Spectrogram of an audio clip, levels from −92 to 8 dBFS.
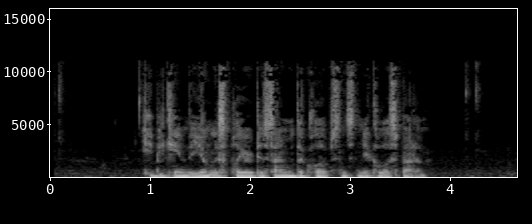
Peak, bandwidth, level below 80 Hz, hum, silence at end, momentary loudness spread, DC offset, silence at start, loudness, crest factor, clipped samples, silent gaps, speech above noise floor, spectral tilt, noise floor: -14 dBFS; 11 kHz; -58 dBFS; none; 0.95 s; 11 LU; under 0.1%; 0.95 s; -30 LUFS; 16 dB; under 0.1%; none; 41 dB; -5.5 dB/octave; -70 dBFS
